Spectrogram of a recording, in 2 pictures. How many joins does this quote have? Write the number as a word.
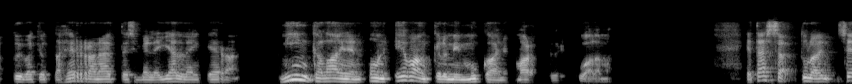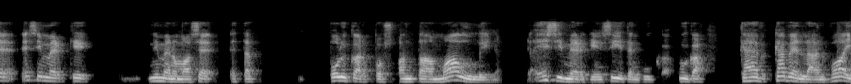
zero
